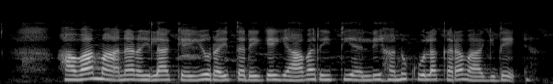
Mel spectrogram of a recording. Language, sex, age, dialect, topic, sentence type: Kannada, female, 36-40, Mysore Kannada, agriculture, question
